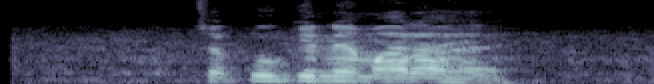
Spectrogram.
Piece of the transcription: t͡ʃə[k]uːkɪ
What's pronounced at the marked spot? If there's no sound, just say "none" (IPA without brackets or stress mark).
k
